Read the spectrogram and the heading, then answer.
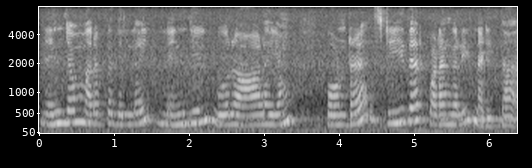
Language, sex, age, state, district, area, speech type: Tamil, female, 45-60, Tamil Nadu, Tiruchirappalli, rural, read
